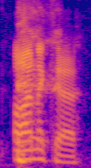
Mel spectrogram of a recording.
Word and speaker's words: Annika: Annika. It rhymes with Monica, remember?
